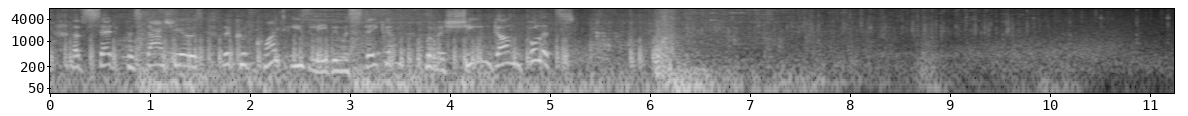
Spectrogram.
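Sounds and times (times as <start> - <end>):
speech: 0.2 - 6.0
car crashing off Pacific Coast Highway and rolling over onto the beach: 5.4 - 9.0.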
